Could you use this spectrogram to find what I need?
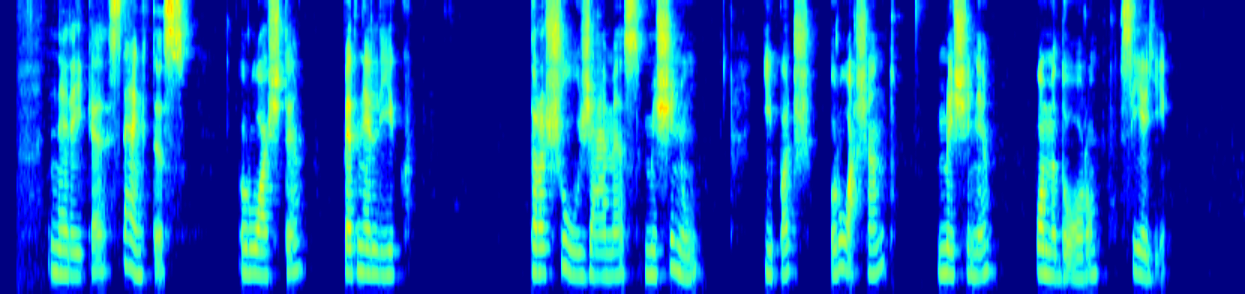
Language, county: Lithuanian, Vilnius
